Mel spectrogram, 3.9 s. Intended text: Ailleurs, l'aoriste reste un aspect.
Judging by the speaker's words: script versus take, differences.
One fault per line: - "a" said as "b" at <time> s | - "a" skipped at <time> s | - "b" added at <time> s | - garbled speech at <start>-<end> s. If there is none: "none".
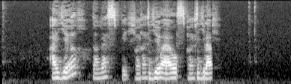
- "l'aoriste reste" skipped at 1.2 s
- garbled speech at 1.8-2.8 s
